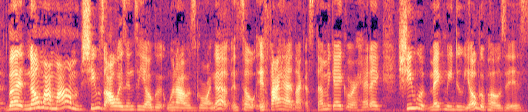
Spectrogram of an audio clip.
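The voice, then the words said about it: Slight Texas twang accent. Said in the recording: “I kind of have a little bit of ... an accent, a little twang there”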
